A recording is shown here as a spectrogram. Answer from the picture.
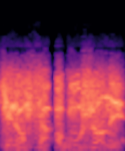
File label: voice message driver contused, crew tanks polish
